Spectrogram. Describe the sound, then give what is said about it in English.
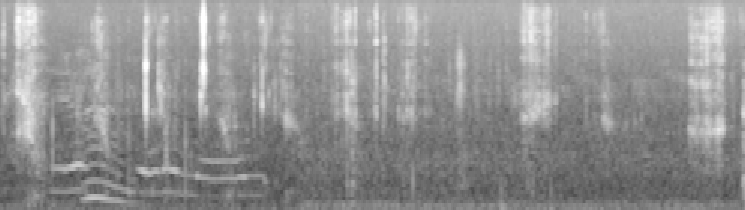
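Crisp crunches of someone biting into and chewing a crispy fried flower fritter of fried dough with flowers and orange, irregular crackly bites repeating throughout, with a brief hummed vocal sound near the start. “Melt in your mouth crunch.”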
